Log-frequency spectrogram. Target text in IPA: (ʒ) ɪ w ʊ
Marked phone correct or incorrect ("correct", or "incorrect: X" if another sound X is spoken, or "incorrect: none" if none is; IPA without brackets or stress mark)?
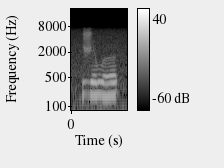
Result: correct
